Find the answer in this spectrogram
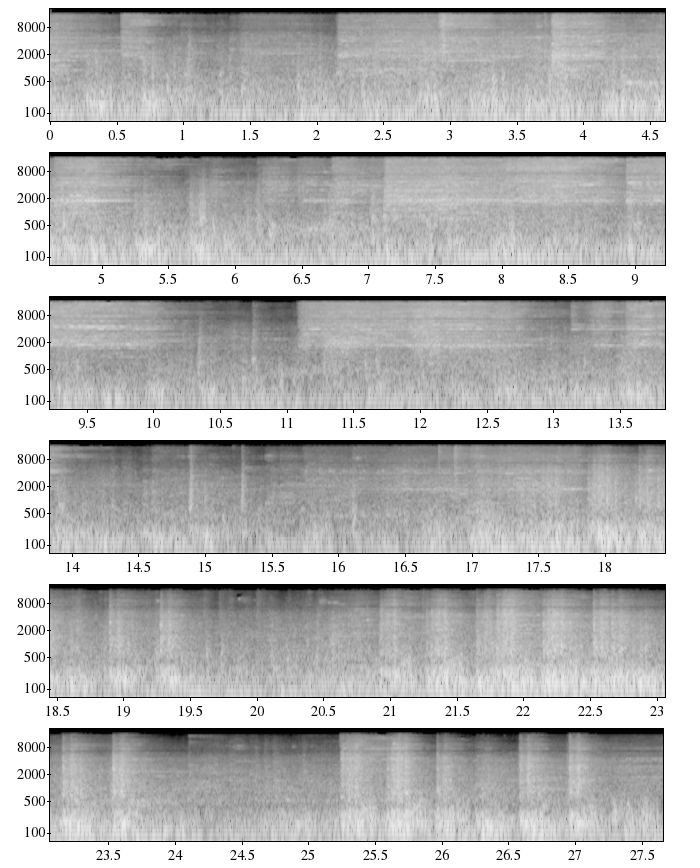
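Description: Freight tank cars rolling past on steel rails, wheels squealing and clattering as the end of the train goes by and then moves off. A run of sharp clicks comes near the end.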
